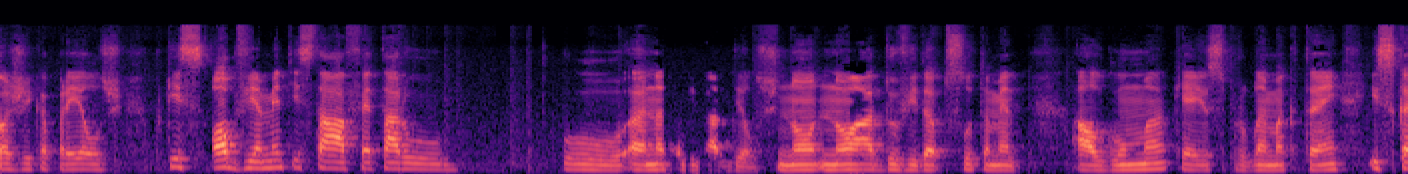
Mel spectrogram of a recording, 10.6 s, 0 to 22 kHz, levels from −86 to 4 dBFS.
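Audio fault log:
4.07–4.30 s and 4.99–5.46 s: speech suppressed in double talk. Speech level dips briefly, by roughly 10 dB in the first stretch and about 20 dB in the second, likely an echo canceller treating overlapping far-end talk as echo and attenuating everything together.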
